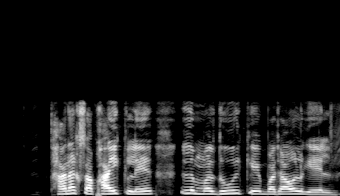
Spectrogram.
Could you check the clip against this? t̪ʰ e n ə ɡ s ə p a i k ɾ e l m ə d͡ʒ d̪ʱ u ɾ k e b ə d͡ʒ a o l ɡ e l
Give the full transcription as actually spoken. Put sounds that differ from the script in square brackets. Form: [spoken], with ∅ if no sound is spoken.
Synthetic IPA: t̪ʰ [a] n ə [k] s ə [pʰ] a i k [l] e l m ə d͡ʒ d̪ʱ u ɾ k e b ə d͡ʒ a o l ɡ e l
